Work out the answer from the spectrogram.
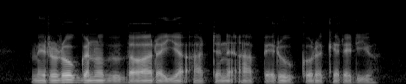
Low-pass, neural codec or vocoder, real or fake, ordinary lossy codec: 14.4 kHz; none; real; none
